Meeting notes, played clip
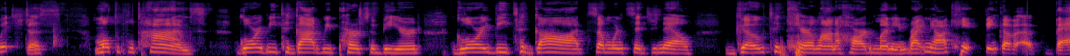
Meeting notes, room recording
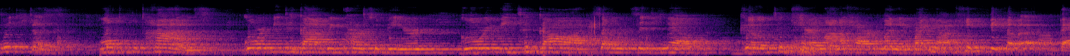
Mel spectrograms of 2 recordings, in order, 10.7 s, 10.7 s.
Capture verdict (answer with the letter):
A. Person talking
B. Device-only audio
A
